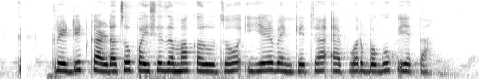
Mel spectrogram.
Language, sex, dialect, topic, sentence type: Marathi, female, Southern Konkan, banking, statement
